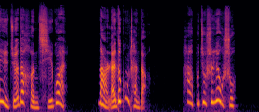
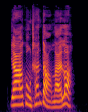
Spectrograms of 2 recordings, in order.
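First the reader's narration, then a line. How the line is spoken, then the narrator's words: Shouting. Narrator (Chinese): 有人叫着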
